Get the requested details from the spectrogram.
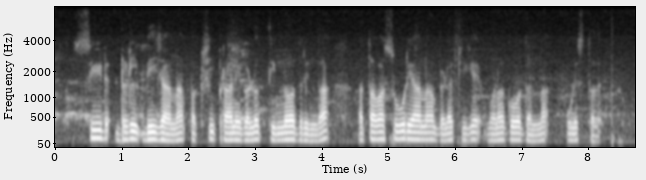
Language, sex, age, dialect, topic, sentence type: Kannada, male, 31-35, Mysore Kannada, agriculture, statement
